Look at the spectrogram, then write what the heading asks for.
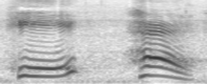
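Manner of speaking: हे short and closed, है open and stretched out slowly; हे versus है. Shown as a demonstration. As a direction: draw out हे then है to show the vowel change. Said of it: "हे और है में difference आपको पता चलना चाहिए". (हे और है को धीरे और अलग-अलग बोलिए)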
